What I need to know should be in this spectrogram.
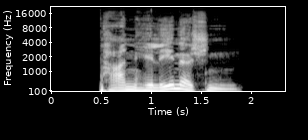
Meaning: inflection of panhellenisch: 1. strong genitive masculine/neuter singular 2. weak/mixed genitive/dative all-gender singular 3. strong/weak/mixed accusative masculine singular 4. strong dative plural
- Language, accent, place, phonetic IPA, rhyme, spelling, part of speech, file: German, Germany, Berlin, [panhɛˈleːnɪʃn̩], -eːnɪʃn̩, panhellenischen, adjective, De-panhellenischen.ogg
